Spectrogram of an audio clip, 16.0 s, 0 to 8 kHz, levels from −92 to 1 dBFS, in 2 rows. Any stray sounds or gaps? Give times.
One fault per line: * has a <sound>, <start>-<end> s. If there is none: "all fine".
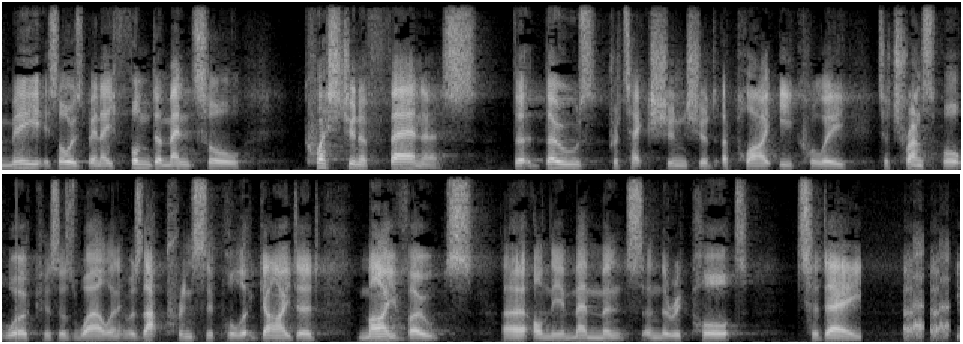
* has a laugh, 15.5-15.9 s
